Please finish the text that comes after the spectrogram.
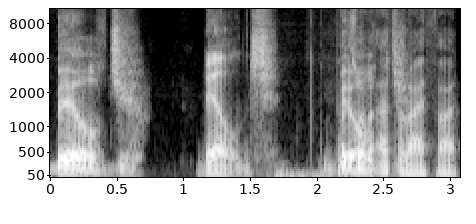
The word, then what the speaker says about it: Bilge: Is it pronounced Bilge? Am I saying it right? It's pronounced Bilge.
